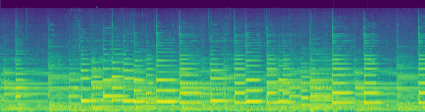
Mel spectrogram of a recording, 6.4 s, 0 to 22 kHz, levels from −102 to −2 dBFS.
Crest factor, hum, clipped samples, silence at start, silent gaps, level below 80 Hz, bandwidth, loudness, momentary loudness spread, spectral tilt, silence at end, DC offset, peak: 10 dB; none; under 0.1%; 0 s; none; -28 dBFS; 9.8 kHz; -10 LUFS; 6 LU; -7.5 dB/octave; 0 s; under 0.1%; 0 dBFS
